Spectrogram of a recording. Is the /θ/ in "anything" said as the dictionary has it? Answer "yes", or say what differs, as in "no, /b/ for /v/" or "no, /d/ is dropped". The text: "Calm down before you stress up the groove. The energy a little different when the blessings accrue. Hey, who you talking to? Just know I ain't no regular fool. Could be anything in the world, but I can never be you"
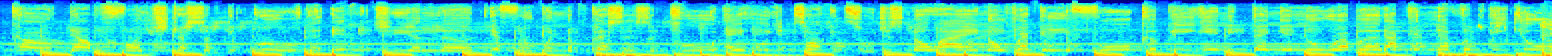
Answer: yes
